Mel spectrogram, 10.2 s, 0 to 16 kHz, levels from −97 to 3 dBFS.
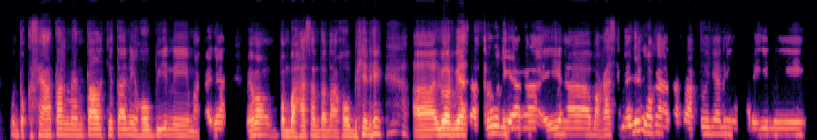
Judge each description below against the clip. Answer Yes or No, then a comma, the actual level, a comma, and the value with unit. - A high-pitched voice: No, medium, 160 Hz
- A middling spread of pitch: Yes, average, 3.0 semitones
